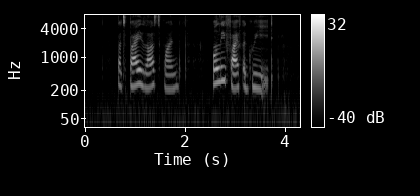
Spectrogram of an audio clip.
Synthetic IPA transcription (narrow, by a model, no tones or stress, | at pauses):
b̥atb̥aɪlastmãnθ | õnlifaɪvəɡɹid̥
